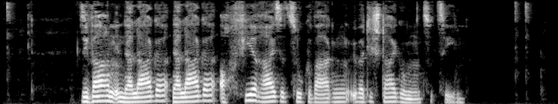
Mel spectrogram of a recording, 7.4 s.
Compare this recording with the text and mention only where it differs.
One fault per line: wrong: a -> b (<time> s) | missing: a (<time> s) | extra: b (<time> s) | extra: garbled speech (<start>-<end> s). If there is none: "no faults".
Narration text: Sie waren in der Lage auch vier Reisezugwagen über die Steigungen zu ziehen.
extra: der Lage (2.3 s)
